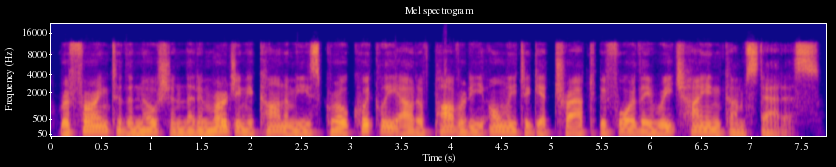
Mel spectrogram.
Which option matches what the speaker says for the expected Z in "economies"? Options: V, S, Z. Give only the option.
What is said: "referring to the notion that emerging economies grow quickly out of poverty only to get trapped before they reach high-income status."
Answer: Z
